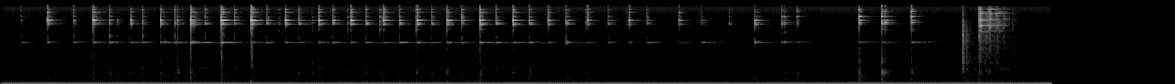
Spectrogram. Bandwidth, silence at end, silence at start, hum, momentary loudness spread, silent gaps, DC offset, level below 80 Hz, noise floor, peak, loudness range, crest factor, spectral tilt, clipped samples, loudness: 17.5 kHz; 1.2 s; 0.45 s; none; 18 LU; none; 0.8%; -56 dBFS; -51 dBFS; 0 dBFS; 10 LU; 26 dB; 3.5 dB/octave; under 0.1%; -21 LUFS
